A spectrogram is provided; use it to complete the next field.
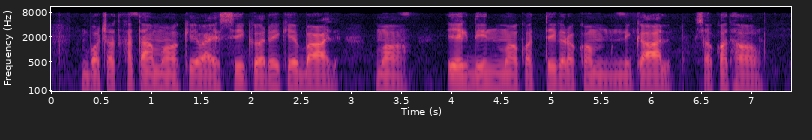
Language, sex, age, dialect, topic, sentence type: Chhattisgarhi, male, 18-24, Eastern, banking, question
